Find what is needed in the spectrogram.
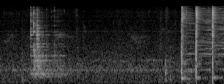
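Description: A stick of wood tapping a blackened metal camp coffee pot, two sharp taps near the end, after a brief clatter of handling about a third of a second in. The taps knock down the grounds in unfiltered bush (cowboy) coffee.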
